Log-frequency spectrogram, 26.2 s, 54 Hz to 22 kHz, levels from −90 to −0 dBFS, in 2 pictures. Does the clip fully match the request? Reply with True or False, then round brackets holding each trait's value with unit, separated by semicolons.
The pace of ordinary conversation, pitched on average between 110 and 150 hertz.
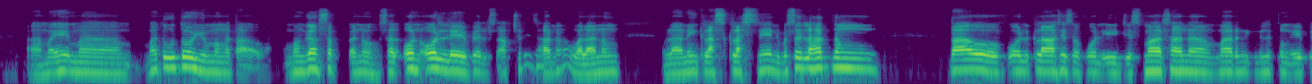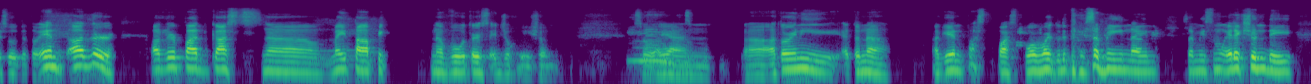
False (160 wpm; 140 Hz)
